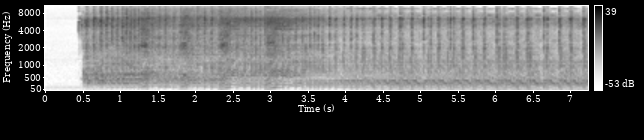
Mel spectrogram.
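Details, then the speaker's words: Poulan homeowner chainsaw, possibly overheated and with a dull chain, revs with a raspy, uneven buzz that never clears, caused by a carbon-plugged spark arrestor screen. "it's an easy fix the spark arrestor screen on this is going to be plugged up let's take a look at it yeah that's plugged up"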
